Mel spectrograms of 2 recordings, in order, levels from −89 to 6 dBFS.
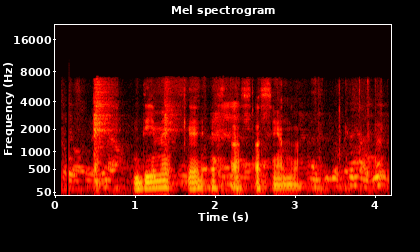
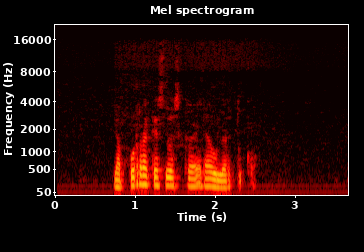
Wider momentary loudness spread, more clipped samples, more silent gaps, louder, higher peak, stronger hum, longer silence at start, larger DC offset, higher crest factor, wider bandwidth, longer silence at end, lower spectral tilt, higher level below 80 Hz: about the same, 10 LU vs 10 LU; neither; neither; about the same, -33 LUFS vs -34 LUFS; first, -14 dBFS vs -18 dBFS; neither; second, 0.1 s vs 0.75 s; neither; about the same, 20 dB vs 18 dB; second, 7.6 kHz vs 16.5 kHz; second, 0 s vs 1.15 s; second, -5.5 dB/octave vs -8.5 dB/octave; first, -58 dBFS vs -66 dBFS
